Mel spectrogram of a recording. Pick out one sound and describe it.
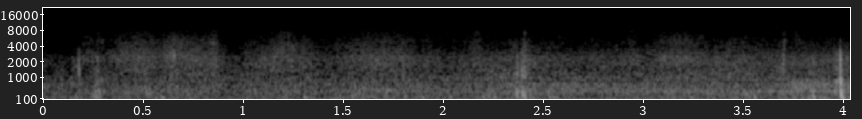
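Fabric rustles as bedding is handled.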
